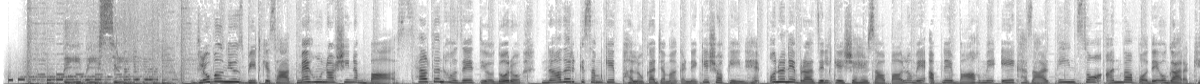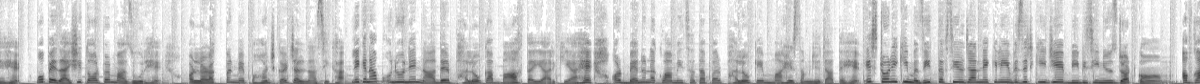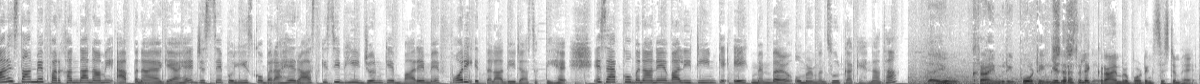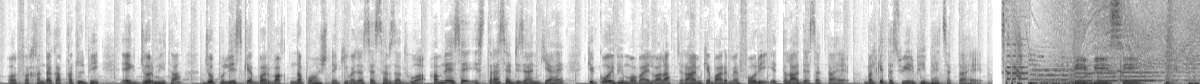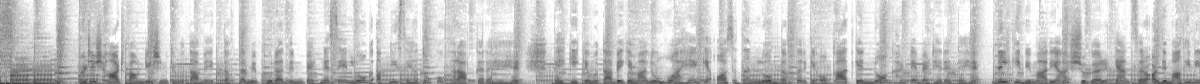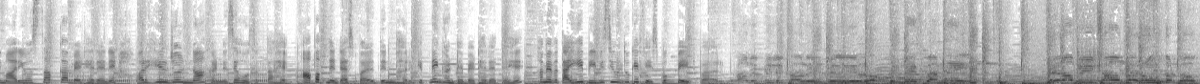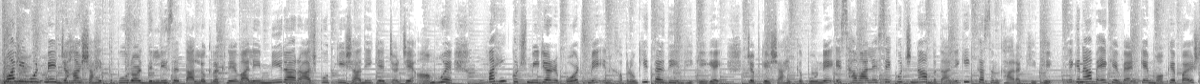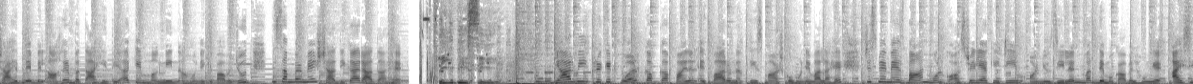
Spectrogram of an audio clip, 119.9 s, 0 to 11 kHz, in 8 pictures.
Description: مارچ 27: رات 11 بجے کا گلوبل نیوز بیٹ بُلیٹن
